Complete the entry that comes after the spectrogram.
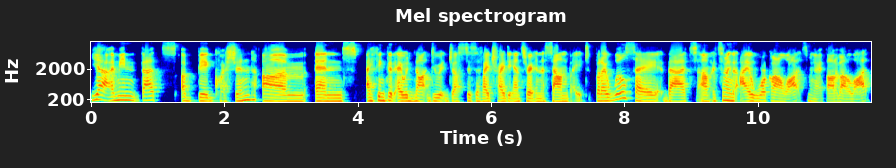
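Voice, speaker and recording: Female interview guest, low voice, explains things emphatically in a conversational way. Slightly muffled, lo-fi sound. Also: steady tone, normal speed, few pauses, bright, forceful tone. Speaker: interview guest, author and behavior researcher.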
